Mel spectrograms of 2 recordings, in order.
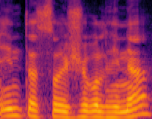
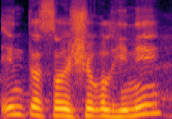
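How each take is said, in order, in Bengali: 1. বাক্যটি সাধারণভাবে, অতিরিক্ত জোর ছাড়া বলা হয়েছে। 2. বাক্যটি অতিরিক্ত জোর দিয়ে বলা হয়েছে। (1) "সাধারণভাবে বললে আমরা বলবো" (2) "প্রশ্ন আকারে হলে আমরা একটু জোর দিয়ে বলবো"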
